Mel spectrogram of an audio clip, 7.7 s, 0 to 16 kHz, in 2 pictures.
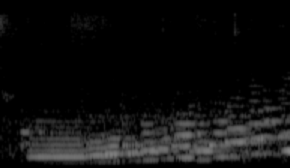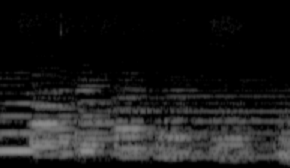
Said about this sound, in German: Wie passiert das technisch? Sie nehmen quasi zwar dieselbe Länge von einem 8 Fuß, aber die Pfeife ist sehr eng gebaut, sodass dadurch ein gewisser Strich entsteht, wenn eben der Wind durch die Pfeife angesprochen wird.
